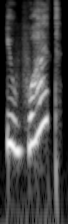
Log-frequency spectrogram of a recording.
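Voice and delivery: high, rising disbelief; incredulous. A narrator's reading. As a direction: ask it as if you misheard something absurd. Nancy hears absurd claim.

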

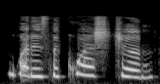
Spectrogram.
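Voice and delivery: put-on high-pitched child's shout. A narrator's reading. Annie demanding the question from the serpent, shouting. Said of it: "shouted Annie".

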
